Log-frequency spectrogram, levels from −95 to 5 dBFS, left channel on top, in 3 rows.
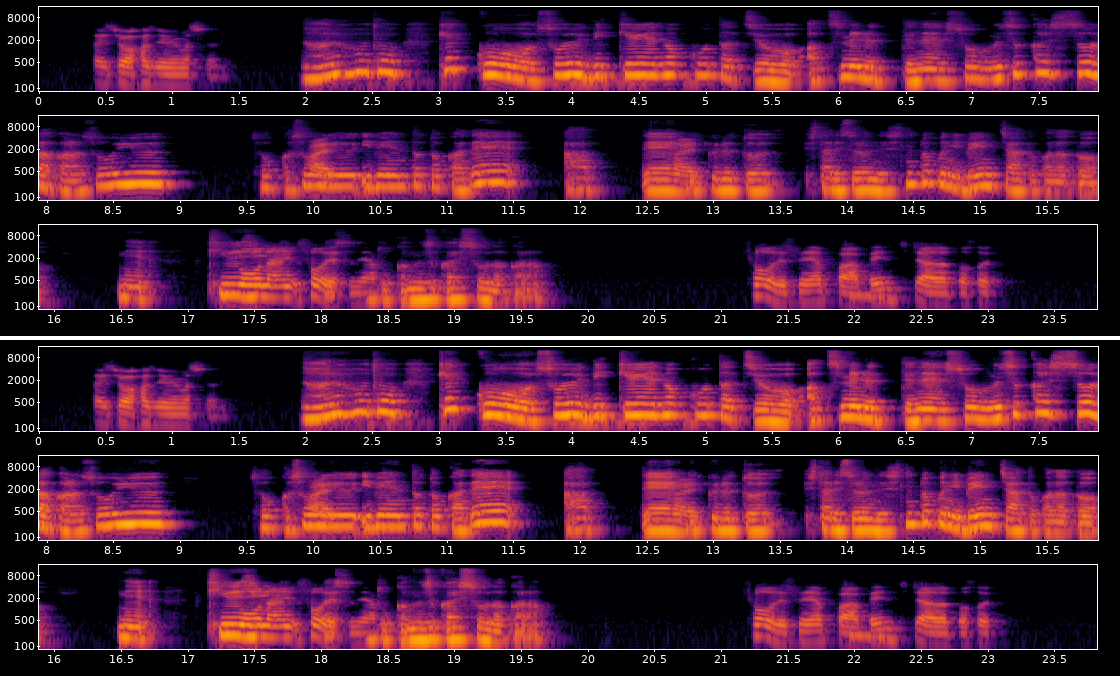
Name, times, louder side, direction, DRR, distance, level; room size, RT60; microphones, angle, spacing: voice 1, 0.4-1.3 9.9-10.2 12.7-12.9 17.4-18.4 21.2-23.0, right 1 dB, 10° right, 0.4 m, -32 dB
voice 2, 2.0-9.0 9.6-11.6 11.9-12.1 12.5-15.9 16.5-16.8 17.1-17.5 18.0-19.7 22.0-22.1, right 3 dB, 90° right, 0.5 m, -26 dB
7.8 x 3.7 x 4.9 m
head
